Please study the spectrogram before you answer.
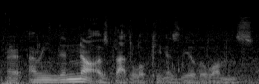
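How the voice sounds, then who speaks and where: A man live-streaming a building game, chatting casually with viewers and croaky from a cold. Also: very deep voice, fast talker, noisy background. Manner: rambling, self-deprecating, chats with viewers.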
